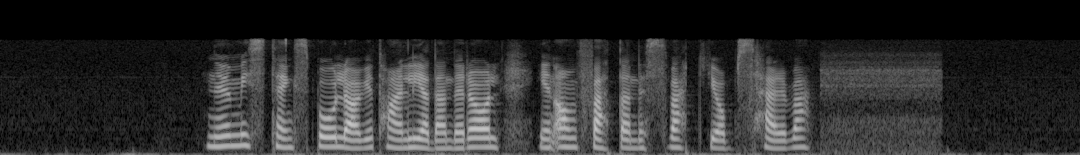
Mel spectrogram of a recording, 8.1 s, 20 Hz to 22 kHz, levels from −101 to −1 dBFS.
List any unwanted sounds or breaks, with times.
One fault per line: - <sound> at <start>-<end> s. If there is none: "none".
none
